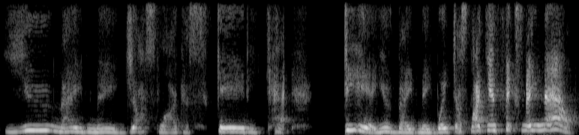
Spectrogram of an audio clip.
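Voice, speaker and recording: A woman's voice: mid-range voice, expressive, takes it slowly. A woman voicing a blustering, frightened male forest giant in a storybook tale, stammering and whiny. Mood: angry.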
